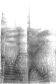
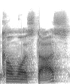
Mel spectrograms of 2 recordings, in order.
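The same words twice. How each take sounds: First: It is said the Chilean way. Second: It is said in standard Spanish.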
